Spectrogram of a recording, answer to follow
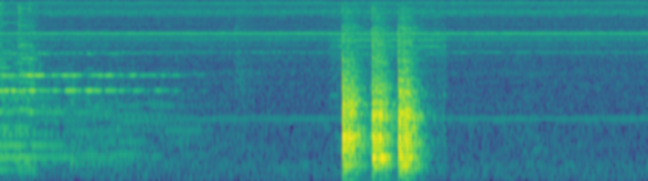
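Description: An acoustic guitar piece fades out. Then, about three and a half seconds in, come three quick, loud knocks on a wooden door.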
